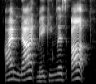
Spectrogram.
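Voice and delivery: snapping back far too loud; loud snap. A narrator's reading. Dash snaps at his parents, too loud. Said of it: "I snapped, way too loud".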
